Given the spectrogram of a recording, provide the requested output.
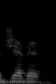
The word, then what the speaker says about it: gibbet: that you deserve the jibbit is that how you say it it's the jibbit isn't it or is the gibbet it's the jibbit I think yep uh pronounced jibit right I believe it's jibit but I I don't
